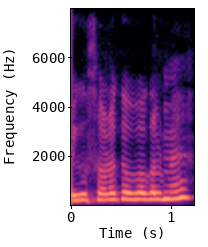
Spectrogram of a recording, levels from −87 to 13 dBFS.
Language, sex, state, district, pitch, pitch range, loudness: Bhojpuri, female, Bihar, Muzaffarpur, 260 Hz, 245-270 Hz, -10 LUFS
